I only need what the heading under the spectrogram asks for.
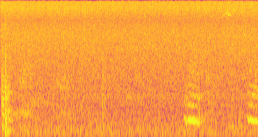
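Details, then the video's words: Kittens, a tortoiseshell female, a tabby male and a Himalayan female, playing with each other and their mother indoors; two short, faint, slightly falling meows near the end over a quiet hiss. "Buckets o' Kittens"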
